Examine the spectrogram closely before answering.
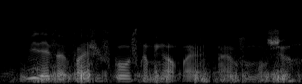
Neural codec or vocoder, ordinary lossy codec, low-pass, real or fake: none; none; 5.4 kHz; real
